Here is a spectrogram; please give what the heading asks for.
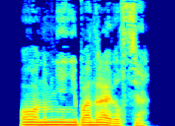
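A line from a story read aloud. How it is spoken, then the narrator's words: Grumbled. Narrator (Russian): буркнул Скай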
